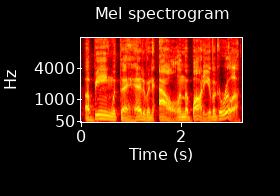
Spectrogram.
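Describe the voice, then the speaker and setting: A narrator reading an audio drama story in a measured, even way. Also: medium pitch. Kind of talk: scripted narration.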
